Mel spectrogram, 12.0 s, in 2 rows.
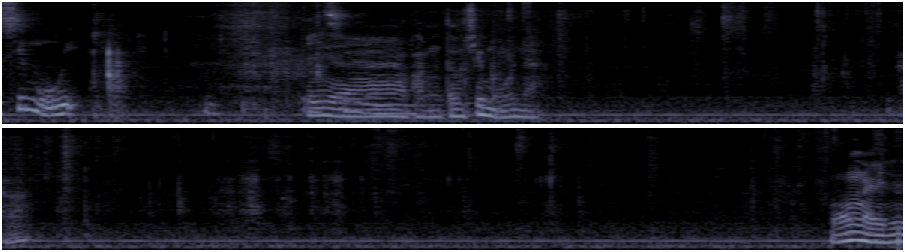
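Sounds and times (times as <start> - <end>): steady low hum: 0.0 - 12.0
soft chewing: 3.2 - 12.0.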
